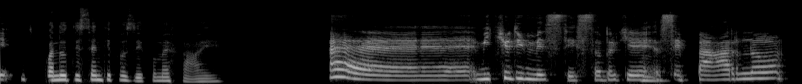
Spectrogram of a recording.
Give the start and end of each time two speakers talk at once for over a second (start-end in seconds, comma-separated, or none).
none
